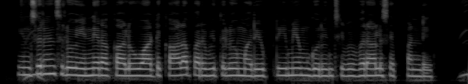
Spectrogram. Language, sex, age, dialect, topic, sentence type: Telugu, female, 18-24, Southern, banking, question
